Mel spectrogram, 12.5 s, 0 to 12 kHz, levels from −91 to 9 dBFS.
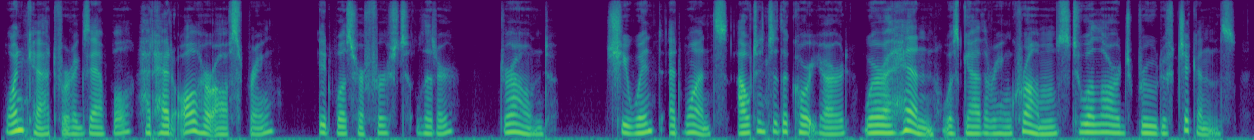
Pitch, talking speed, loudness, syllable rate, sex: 180 Hz, 165 wpm, -19 LUFS, 4.6 syllables/s, female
